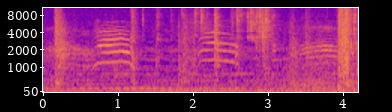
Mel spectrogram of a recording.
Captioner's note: cat screeching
